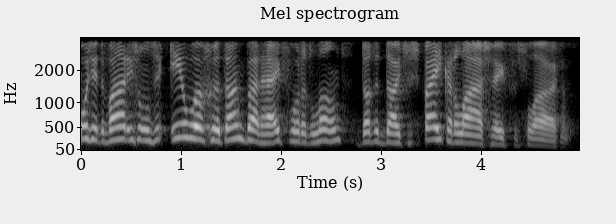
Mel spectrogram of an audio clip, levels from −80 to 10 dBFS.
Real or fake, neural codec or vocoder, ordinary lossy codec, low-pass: fake; codec, 24 kHz, 1.2 kbps, DualCodec; none; 3.6 kHz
